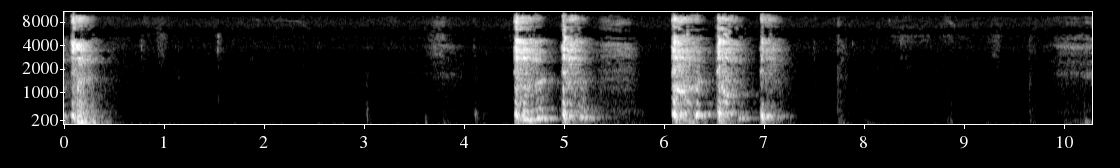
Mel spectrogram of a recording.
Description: Girl trying to hit vape but always fail and choke on it which cause hard coughing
